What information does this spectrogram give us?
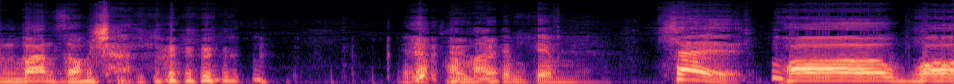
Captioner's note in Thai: เสียงหัวเราะ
